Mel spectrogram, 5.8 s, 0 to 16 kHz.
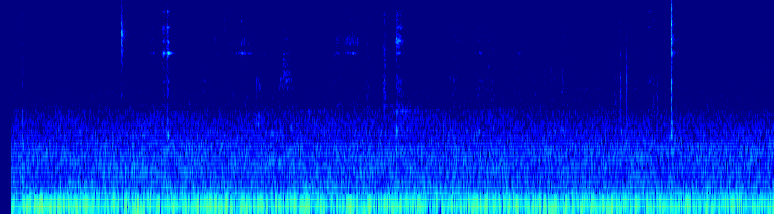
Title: Mazda Miata NB 2003 rough idle fixed part 1: at a stop light. It wants to die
